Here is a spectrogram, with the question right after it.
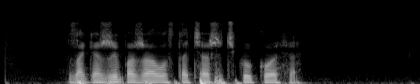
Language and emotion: Russian, neutral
